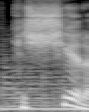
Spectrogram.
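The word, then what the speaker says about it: 頭: It's written as head in Japanese, but it's pronounced as Kishira, I believe.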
